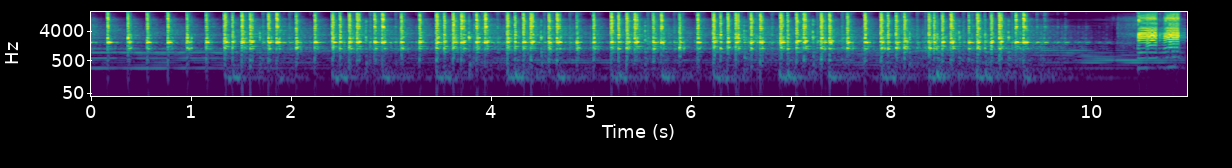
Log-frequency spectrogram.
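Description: Thavil drums playing a fast solo passage over a steady drone. Sharp cracking strokes mix with deep thuds from the drums' bass heads. The strokes are sparse at first, turn dense about a second and a half in, and stop just before the end.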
